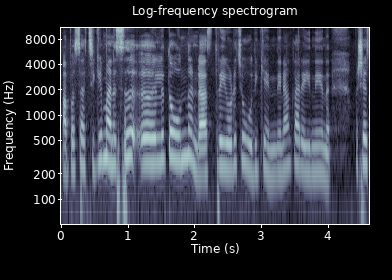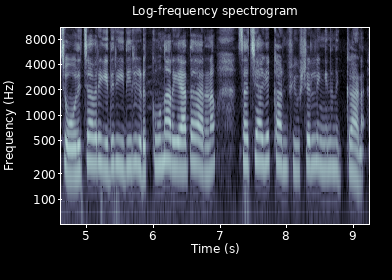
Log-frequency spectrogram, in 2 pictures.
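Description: A woman's voice: on the high side, fast talker, warm tone, no room sound. A woman recapping a TV serial in a chatty storytelling way, dropping frequent tag fillers.

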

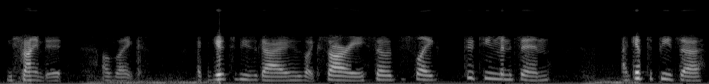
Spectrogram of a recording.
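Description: A woman's voice: medium pitch, sharp tone, no room sound, low-quality recording. A young woman telling a rambling, chatty story to friends in a casual gaming chat. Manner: rambling, chatty, frequent "freaking". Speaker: gamer in party chat.

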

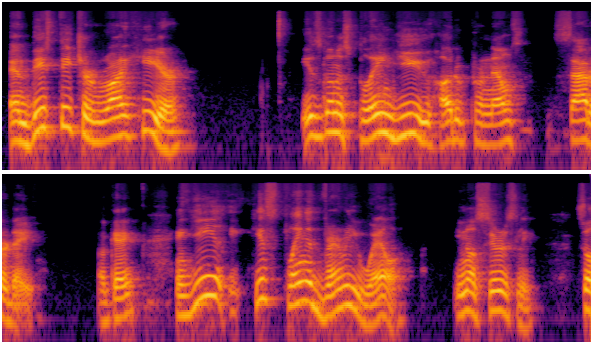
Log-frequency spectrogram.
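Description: Lively bilingual teacher. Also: male voice, on the high side. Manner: lively, mixes Spanish and English, coaxing students. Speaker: English teacher. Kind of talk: online class for children.

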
